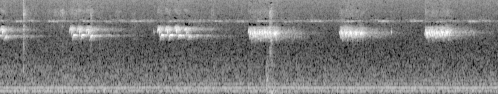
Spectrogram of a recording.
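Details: Bird singing in the morning: short buzzy trilled phrases at a high pitch, repeated about every one and a half to two seconds, six phrases in all, over a steady low hum and a faint high tone.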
